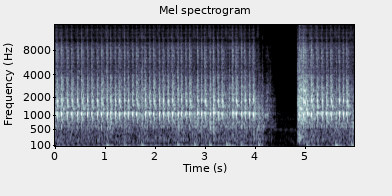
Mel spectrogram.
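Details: Carbureted motorcycle idling on restart after carburetor refit; cylinder 1 had a richness problem, probably partly clogged idle screws; quick even tinny rattle about six beats a second, cutting out briefly then returning: metallic idle clatter of unknown source.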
